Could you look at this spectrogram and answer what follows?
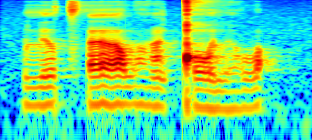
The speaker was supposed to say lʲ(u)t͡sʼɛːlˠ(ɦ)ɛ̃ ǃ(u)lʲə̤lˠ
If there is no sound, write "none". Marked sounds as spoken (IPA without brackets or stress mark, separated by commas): u, ɦ, o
